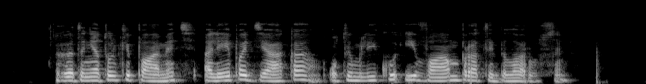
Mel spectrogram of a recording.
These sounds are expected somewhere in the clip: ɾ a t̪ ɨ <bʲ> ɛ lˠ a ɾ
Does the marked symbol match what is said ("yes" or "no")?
yes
